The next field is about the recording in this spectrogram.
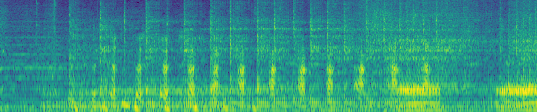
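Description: A chainsaw engine buzzes with a rough, rapidly pulsing drone, holding steady before growing louder near the end.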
